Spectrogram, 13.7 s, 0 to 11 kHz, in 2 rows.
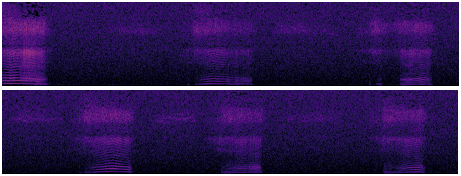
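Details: Sleeping cat snoring: regular, squeaky, whistling snores every two to two and a half seconds, roughly 25 a minute, in a quiet room.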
